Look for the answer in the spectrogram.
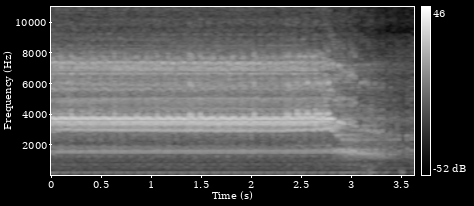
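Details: Nissan Patrol Y61 3.0 diesel at idle: a steady, piercing high whistle rides over the engine, then slides lower and fades as it winds down; the owner cannot locate the source; engine whistle.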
